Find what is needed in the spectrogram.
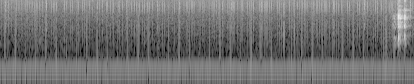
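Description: Steady low hum with faint hiss: room tone, with no other sound until a short click right at the end.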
